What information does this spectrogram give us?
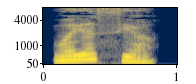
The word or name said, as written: ವಯಸ್ಯೆ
